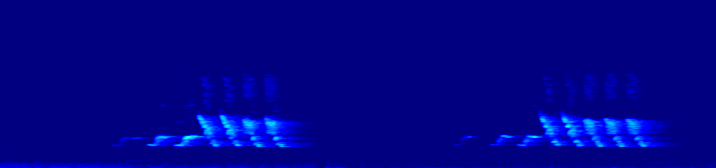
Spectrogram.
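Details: In a singing show, a double-collared seedeater repeats its special song twice: quick, ringing, high twitters rising slightly at the start of each phrase, the second following about a second after the first ends.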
